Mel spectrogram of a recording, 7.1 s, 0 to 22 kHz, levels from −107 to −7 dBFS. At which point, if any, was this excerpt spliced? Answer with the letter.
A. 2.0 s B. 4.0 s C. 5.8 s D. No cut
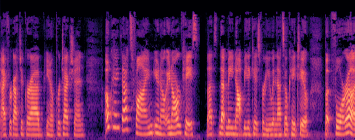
B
